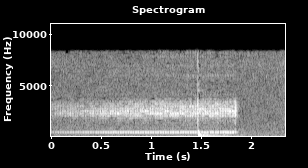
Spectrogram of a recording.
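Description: Telephone dialing: a steady electronic phone tone holds for nearly two seconds, broken by a sharp click, then cuts off into quiet line noise.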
